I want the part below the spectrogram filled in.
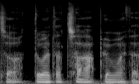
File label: "taap", Welsh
